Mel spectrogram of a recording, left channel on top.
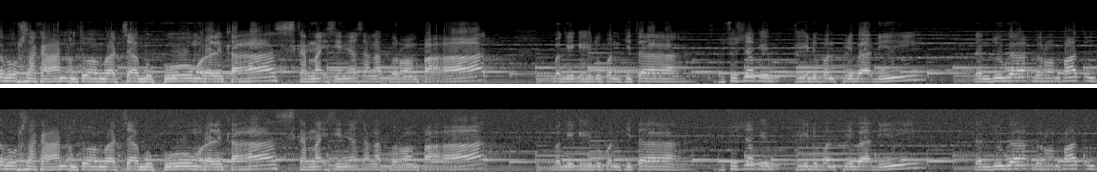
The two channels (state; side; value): noise; right; hiss, 20 dB below the sound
